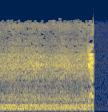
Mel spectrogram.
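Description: Steady rushing noise, with voices faint in it, that cuts off abruptly near the end.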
